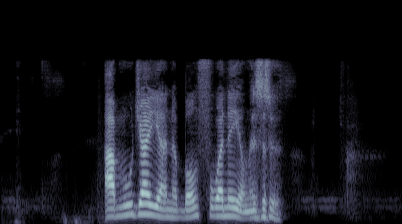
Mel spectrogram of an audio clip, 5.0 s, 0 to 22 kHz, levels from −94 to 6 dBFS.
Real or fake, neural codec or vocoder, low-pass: fake; codec, 16 kHz, 0.5 kbps, X-Codec, WavLM features, trained on Multilingual LibriSpeech; 7.2 kHz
